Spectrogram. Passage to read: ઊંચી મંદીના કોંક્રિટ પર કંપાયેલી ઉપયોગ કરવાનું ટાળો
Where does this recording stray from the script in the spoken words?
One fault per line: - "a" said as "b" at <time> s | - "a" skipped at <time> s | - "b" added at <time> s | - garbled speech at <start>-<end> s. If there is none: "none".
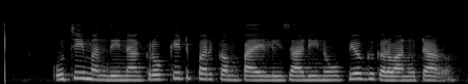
- "ઝાડીનો" added at 2.9 s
